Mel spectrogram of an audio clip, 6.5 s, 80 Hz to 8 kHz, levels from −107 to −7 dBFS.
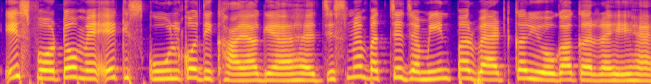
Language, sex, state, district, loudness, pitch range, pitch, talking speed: Hindi, female, Delhi, New Delhi, -14 LUFS, 230-295 Hz, 270 Hz, 165 wpm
